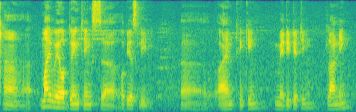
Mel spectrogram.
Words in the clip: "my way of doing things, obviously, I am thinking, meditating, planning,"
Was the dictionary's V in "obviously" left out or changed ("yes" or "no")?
yes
